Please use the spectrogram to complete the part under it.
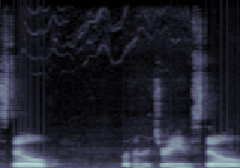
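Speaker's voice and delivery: low, soft, flat, joyless, unhappy murmur. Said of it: "you don't sound happy though".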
